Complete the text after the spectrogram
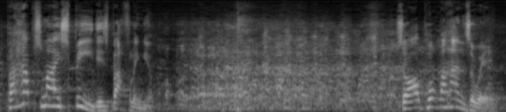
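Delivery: usual speaking voice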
